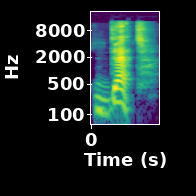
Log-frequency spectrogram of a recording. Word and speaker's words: debt: conservatism was the culprit the word debt has never been pronounced with a B sound in we've never said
